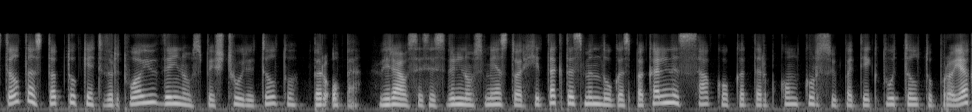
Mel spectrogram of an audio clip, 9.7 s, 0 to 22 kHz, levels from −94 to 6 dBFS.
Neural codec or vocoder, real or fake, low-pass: codec, 16 kHz, 0.7 kbps, FocalCodec; fake; 7.2 kHz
